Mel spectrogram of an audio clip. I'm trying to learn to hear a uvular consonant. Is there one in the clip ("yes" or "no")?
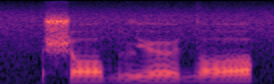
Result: no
